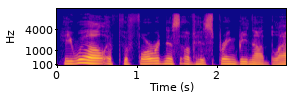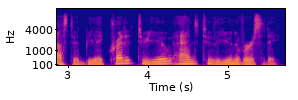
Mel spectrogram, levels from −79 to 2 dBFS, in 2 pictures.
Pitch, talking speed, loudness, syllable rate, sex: 140 Hz, 210 wpm, -20 LUFS, 5.1 syllables/s, male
